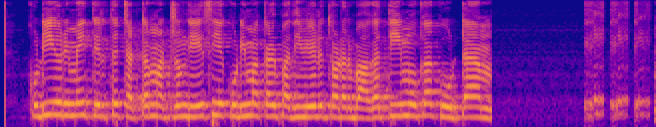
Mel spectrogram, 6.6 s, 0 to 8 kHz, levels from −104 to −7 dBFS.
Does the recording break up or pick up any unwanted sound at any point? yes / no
yes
